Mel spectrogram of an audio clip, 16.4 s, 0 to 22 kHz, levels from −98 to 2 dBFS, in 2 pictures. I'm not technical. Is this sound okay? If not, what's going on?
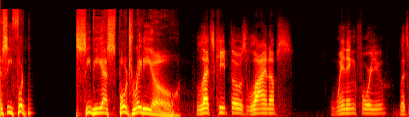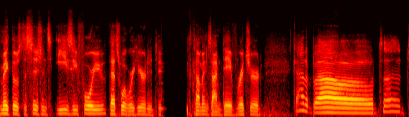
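No. There are two kinds of problem, both from the audio travelling over a network.

Long network dropout: at 0.56 to 1.53 s, and again at 11.39 to 11.92 s, the connection most likely stopped delivering audio altogether. The receiving end briefly stretched the last bit of sound into a short fading buzz, then gave up, so you hear near-silence. About a second of speech is missing the first time, about half a second the second time, and the talking resumes without it.

Repeated packet loss (robotic sound): from 11.15 to 11.39 s, small chunks of audio kept getting lost or arriving late, six times in about a quarter of a second. Each hole, the longest about 35 ms, was patched by repeating the sound just before it. Nearly half of that stretch is patched rather than real, so the speech turns choppy and machine-like just before the second dropout cuts in.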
